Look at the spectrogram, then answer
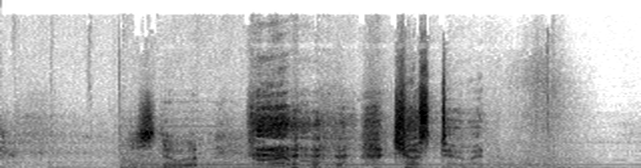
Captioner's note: laughs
